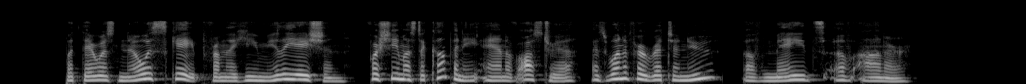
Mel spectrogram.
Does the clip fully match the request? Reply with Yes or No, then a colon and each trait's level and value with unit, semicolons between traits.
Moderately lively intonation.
Yes: average, 4.7 semitones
